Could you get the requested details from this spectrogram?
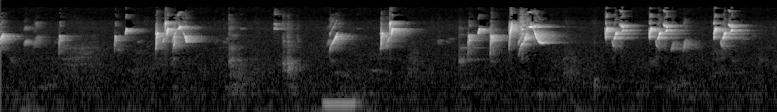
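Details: European goldfinch singing: quick bursts of bright, high twittering and tinkling notes in short clustered phrases with brief pauses between them, plus a faint low hum near the middle.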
